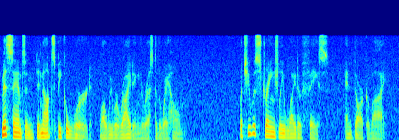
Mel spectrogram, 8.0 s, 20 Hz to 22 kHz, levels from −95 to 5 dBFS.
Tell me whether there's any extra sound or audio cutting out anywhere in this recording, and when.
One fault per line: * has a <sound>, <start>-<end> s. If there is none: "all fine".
all fine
